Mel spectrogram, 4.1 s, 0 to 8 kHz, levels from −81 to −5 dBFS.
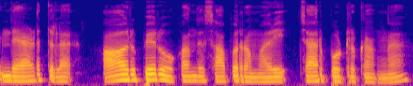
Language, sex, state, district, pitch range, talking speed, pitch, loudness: Tamil, male, Tamil Nadu, Nilgiris, 115-130 Hz, 130 wpm, 120 Hz, -19 LUFS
